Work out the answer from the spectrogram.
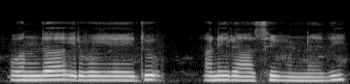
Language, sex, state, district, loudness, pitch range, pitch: Telugu, female, Telangana, Mahabubabad, -15 LUFS, 190-205 Hz, 195 Hz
